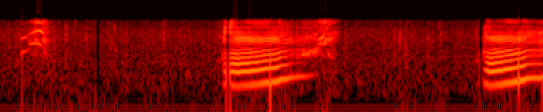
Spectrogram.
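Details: Several black storks snoring: a brief faint squeal, then two long, rough, harmonic nasal calls that sag slightly in pitch, about two and a half seconds apart, against steady background hiss.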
